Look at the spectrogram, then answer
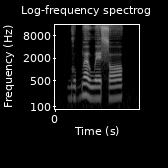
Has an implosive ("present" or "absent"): absent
